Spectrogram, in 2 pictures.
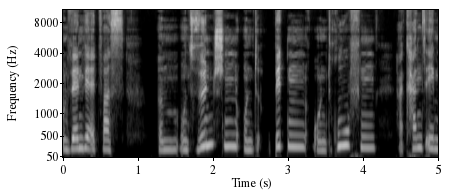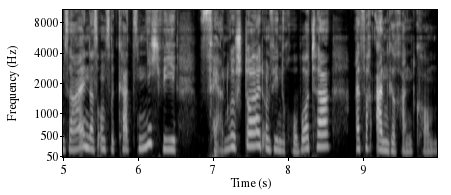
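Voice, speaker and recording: A woman's fairly high voice with a dark, mellow tone, ordinary pitch variation and a moderate pace, in a very clean recording with a silent background and a dry, close sound with no echo. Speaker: podcast host, animal communicator. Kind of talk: solo podcast monologue. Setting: home, cat audible in background.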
